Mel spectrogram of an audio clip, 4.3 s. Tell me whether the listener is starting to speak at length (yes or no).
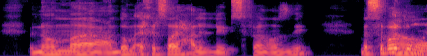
no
